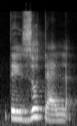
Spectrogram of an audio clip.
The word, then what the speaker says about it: des hôtels: We pronounce them together and the S becomes like a Z. So we say des hôtels, des hôtels.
